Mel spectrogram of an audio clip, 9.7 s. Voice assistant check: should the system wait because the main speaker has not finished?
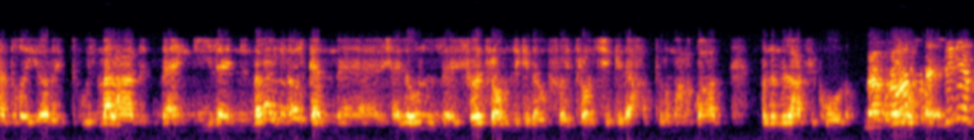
No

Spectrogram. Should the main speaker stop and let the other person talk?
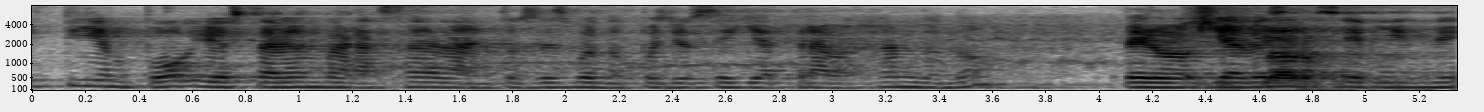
No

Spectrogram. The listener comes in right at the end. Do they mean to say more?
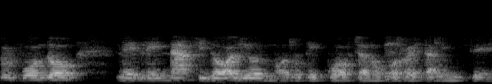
No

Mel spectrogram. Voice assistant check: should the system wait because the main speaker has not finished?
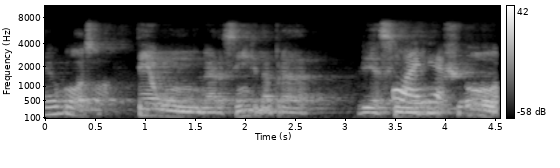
Yes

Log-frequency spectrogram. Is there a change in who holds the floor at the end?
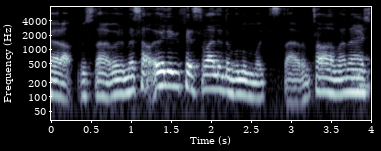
Yes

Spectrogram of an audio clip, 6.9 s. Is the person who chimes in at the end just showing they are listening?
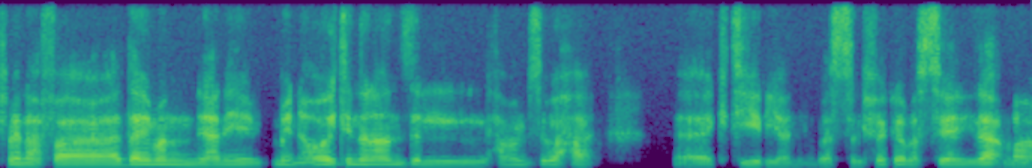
No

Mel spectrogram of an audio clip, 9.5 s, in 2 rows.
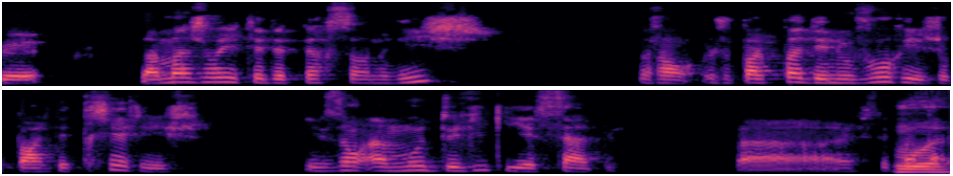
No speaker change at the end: Yes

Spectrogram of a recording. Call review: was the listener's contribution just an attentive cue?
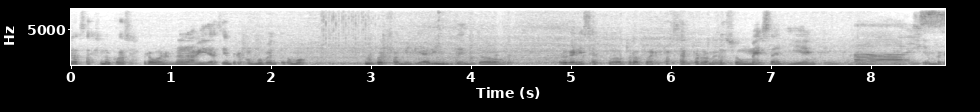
No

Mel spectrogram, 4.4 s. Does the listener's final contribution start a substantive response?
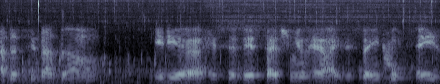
No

